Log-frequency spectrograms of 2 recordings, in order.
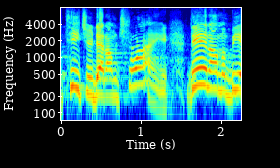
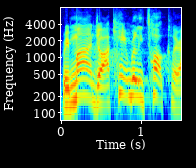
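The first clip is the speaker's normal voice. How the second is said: ordinary delivery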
